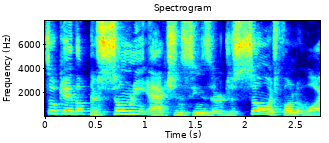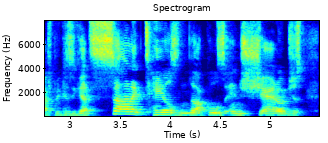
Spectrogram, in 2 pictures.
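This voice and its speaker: A man's voice: a little high, lively intonation, fast, a bit bright. A man reviewing movies in a casual, conversational video style, enthusiastic and openly opinionated.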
